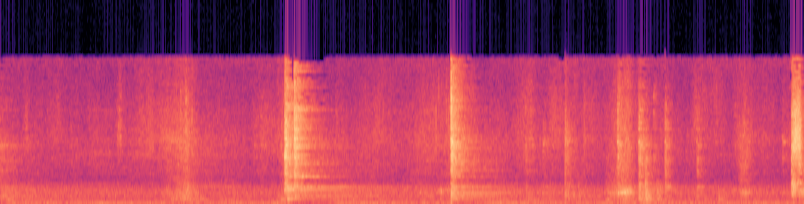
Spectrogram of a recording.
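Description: Wire mesh welding machine running with a steady hum. It gives two sharp metallic clanks that ring on, about two and three and a half seconds in, with lighter clicks between.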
